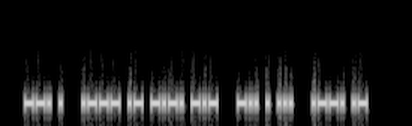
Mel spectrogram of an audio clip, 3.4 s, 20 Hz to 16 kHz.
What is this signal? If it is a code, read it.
Morse code, heard as a keyed tone, about 53 wpm, 700 Hz. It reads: GE JACK DES PA
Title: K1USN SST QSO Practice - 50wpm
